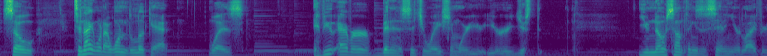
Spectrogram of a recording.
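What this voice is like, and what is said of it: Raspy, hoarse voice. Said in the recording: “my raspy voice. Last week I caught a bad case of laryngitis due to a sinus infection ... My voice sounds like it's not so good”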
